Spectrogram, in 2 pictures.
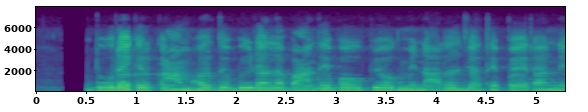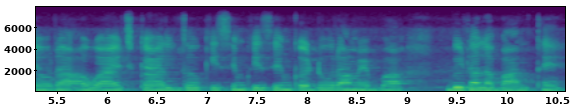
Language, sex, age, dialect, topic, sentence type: Chhattisgarhi, female, 18-24, Northern/Bhandar, agriculture, statement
